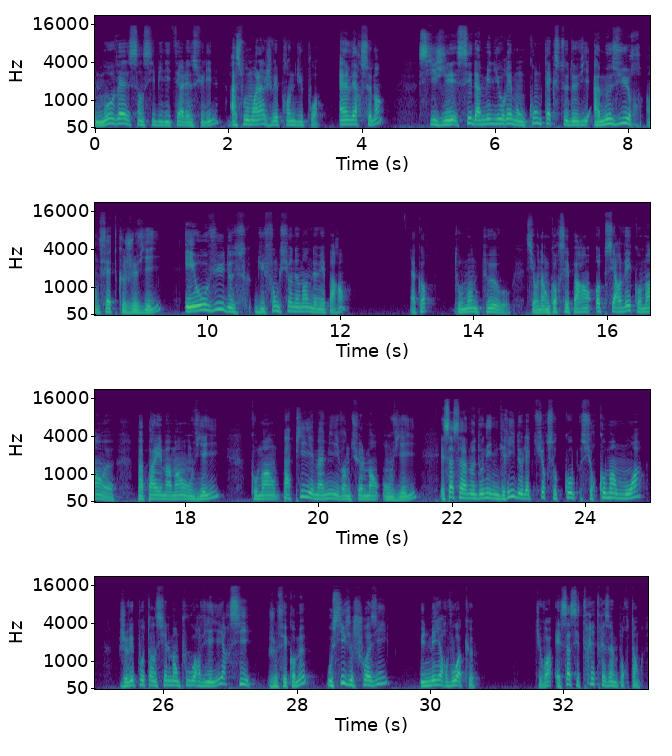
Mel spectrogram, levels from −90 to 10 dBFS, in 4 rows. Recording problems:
abrupt cut into speech; at the start

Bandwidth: 15.5 kHz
